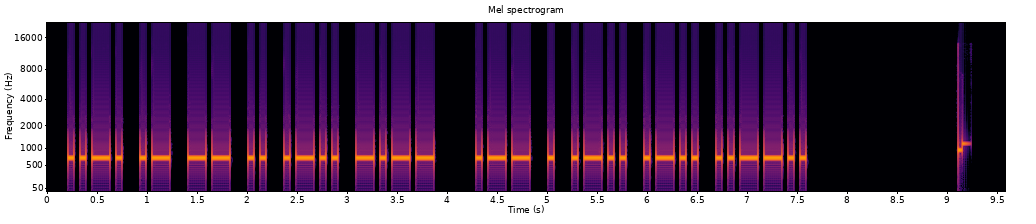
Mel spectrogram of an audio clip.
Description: Morse code, heard as a keyed tone, about 20 wpm, 700 Hz. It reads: FAMILY WELL?
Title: Sentences from Top 400 Words 20wpm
